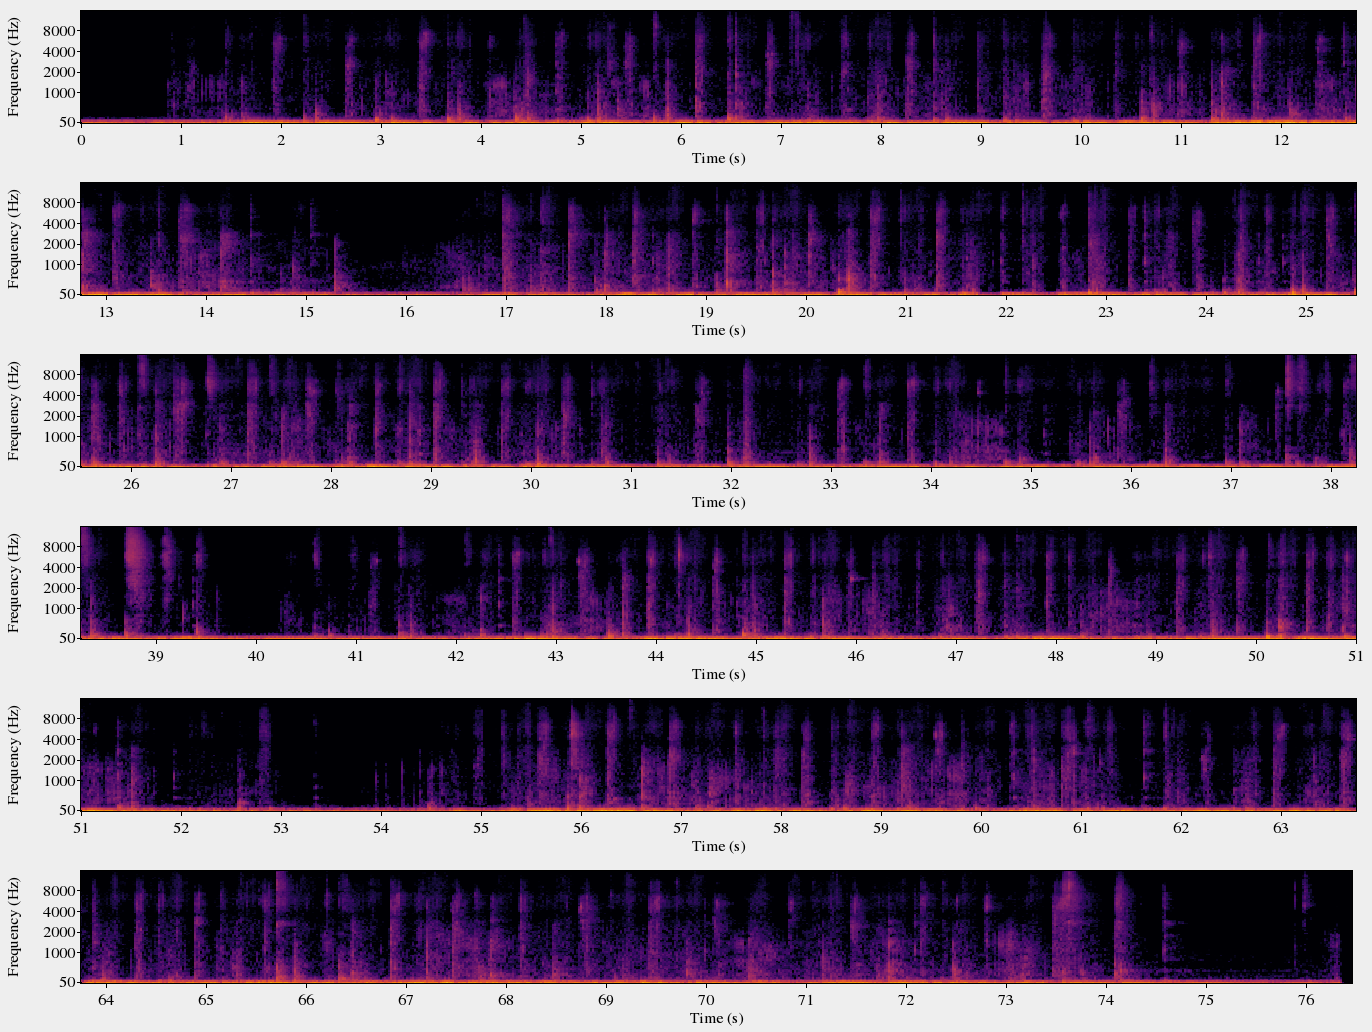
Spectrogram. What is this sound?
walking around in the room
walking around the microphone and a bit away in a room having shoes on.
floor, room, shoes, steps, walk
